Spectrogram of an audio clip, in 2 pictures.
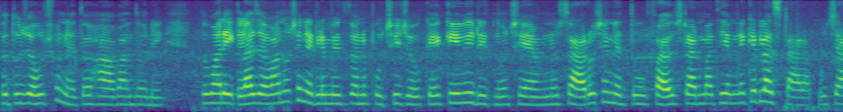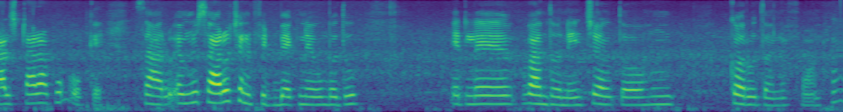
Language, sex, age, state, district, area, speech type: Gujarati, female, 30-45, Gujarat, Kheda, rural, spontaneous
